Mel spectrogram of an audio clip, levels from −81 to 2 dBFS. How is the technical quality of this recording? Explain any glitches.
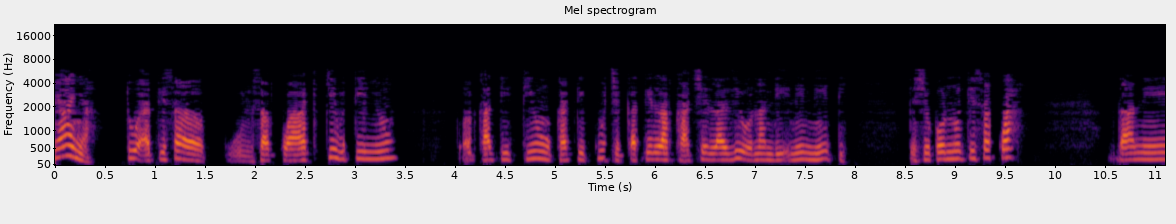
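The recording is heavily degraded for its whole length: the speech sounds dull and smeared, with nothing audible above about 6.1 kHz, and sibilants and sustained vowels take on a warbling, fizzy texture. This is likely AAC compression at a very low bitrate, on the order of 16 kbps. With so few bits, the encoder discards the top of the spectrum and quantises the remaining frequency lines coarsely, leaving gaps that shimmer and smear.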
